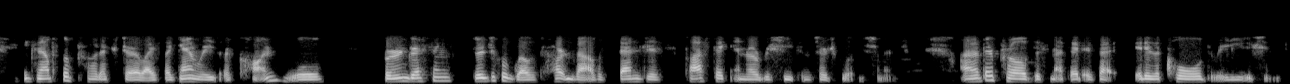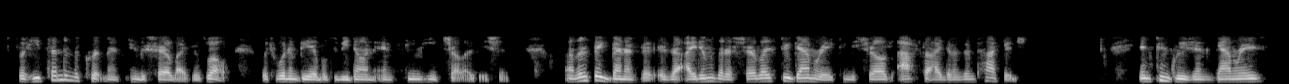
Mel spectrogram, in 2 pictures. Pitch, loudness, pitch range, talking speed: 125 Hz, -19 LUFS, 115-145 Hz, 190 wpm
